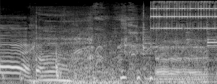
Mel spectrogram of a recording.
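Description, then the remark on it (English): Electronic timers go off at the end of a timed countdown, a shrill ringing alarm with steady high-pitched tones that grows brighter and more sustained toward the end, over a murmur of voices. “Oh, the timers.”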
